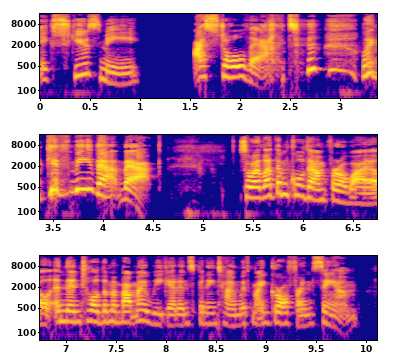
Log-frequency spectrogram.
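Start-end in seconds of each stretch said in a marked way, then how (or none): 0.0-4.6 really upset voice, high and swooping. Retelling protesting after the stepmom yelled, acting out own upset protest. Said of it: "I was so fucking upset".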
